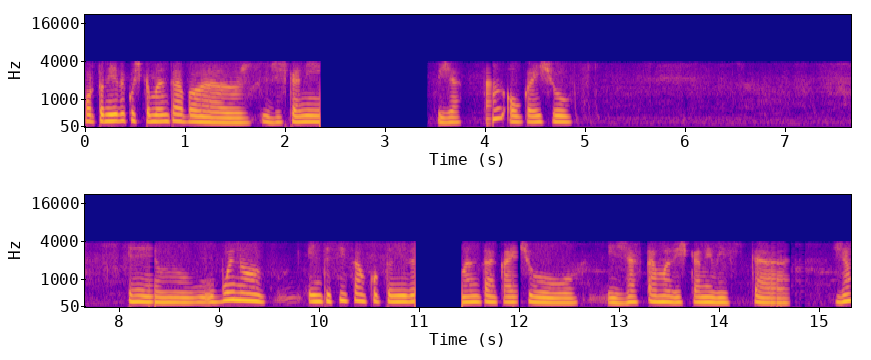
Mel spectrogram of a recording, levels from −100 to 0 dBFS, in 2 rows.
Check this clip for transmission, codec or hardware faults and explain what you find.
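Two kinds of fault turn up in this speech clip: two playback stalls and four spots of packet loss with pitch repetition. The telephone-band character of the audio comes from G.711 coding, which adds at most a faint noise of its own.

Playback stalls happen at 2.35 to 3.43 s, about 1.08 s of silence, and at 10.96 to 11.43 s, about 0.47 s. In both, the speech cuts out mid-flow and then picks up again. The likely cause is the player running dry of buffered data or having its output thread blocked, so nothing reached the output until it caught up.

Packet loss with pitch repetition hits at 4.02 s (60 ms), 8.30 s (60 ms) and 11.94 s (80 ms), and again across 14.50 to 14.86 s, where about 220 ms goes missing in scattered bits, the longest run being 60 ms. The receiver fills each gap by looping the last pitch period and fading it down. You hear a brief held, buzzy tone where the speech should continue, and the last stretch is patched over repeatedly.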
